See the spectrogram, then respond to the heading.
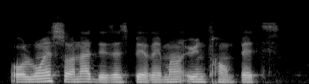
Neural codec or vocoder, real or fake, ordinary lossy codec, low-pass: none; real; Opus, 32 kbps; 7.2 kHz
